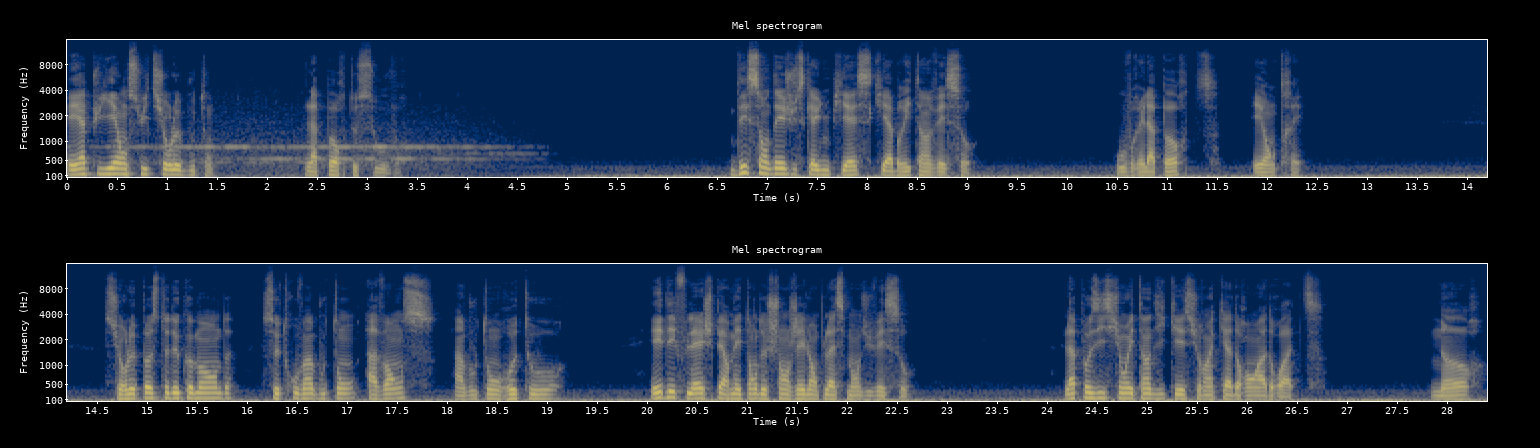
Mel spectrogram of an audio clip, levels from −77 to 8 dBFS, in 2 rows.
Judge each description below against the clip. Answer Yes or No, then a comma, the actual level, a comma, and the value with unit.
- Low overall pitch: Yes, low, 100 Hz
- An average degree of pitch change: No, wide, 8.2 semitones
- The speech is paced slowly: Yes, slow, 115 wpm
